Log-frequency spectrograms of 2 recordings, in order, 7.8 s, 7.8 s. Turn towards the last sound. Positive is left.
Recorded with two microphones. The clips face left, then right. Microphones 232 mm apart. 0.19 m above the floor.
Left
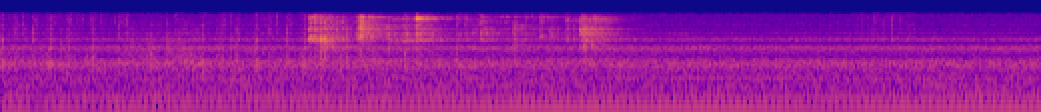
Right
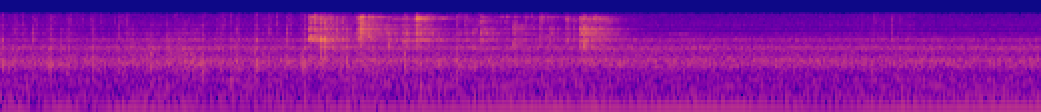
turn(degrees=-20)  # may be behind; listen again after turning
